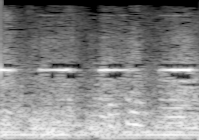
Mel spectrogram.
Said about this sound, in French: Ça c'est un camion. Un camion qui fait marche arrière. Qui fait un bruit comme ça.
